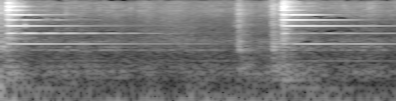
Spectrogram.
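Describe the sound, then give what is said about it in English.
An old clock chimes: a bright metallic strike rings out and lingers, then after a soft click a second strike sounds, its high, shimmering tones sustaining over faint background hiss. “When you're sitting in the room now, if you haven't done television on or anything, you'll hear a ticking. It's a nice tick. I always love the tick of a clock.”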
